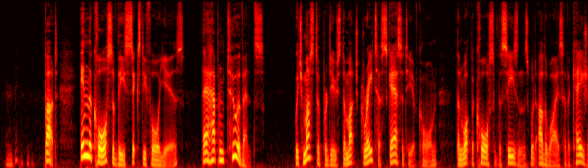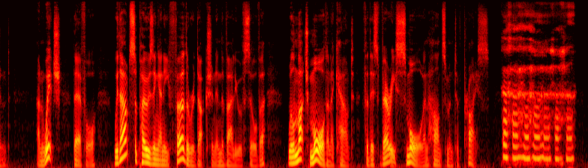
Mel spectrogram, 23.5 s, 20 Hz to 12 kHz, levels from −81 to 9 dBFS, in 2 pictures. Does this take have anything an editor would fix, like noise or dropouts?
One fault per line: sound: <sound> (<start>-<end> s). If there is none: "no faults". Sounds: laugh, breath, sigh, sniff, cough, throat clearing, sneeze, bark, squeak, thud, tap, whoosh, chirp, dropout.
sound: breath (0.1-0.7 s)
sound: laugh (21.8-23.3 s)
